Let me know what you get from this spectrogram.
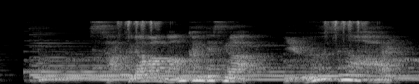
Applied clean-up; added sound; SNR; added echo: none; Rattle (instrument); 14 dB; reverberation time 0.7 s.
